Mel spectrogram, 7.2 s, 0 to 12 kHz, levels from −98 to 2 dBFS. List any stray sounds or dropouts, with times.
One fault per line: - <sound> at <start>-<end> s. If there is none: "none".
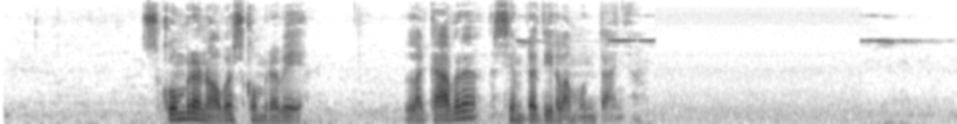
none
